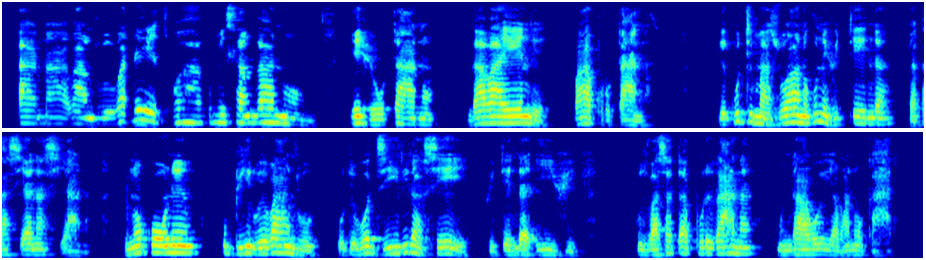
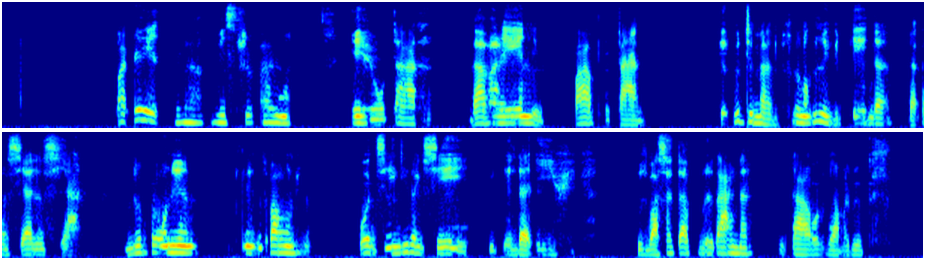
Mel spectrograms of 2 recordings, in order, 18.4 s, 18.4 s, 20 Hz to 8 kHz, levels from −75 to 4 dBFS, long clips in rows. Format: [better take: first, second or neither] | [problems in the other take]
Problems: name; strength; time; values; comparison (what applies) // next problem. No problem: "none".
first | noise reduction (neural diffusion model UNIVERSE++)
